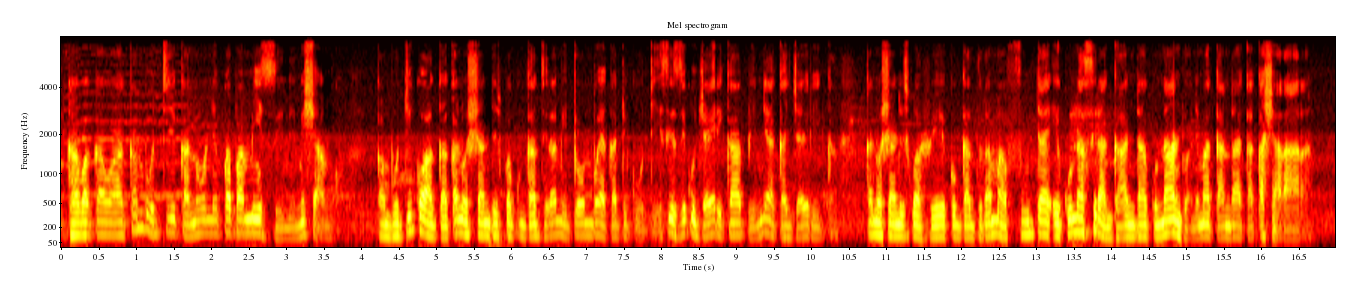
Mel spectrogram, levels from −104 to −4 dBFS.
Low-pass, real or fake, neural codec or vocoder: 7.2 kHz; real; none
